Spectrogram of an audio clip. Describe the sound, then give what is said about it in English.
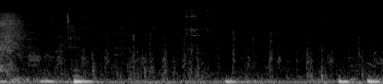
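Horse hooves clopping, a few irregular low thuds spaced across the stretch, moderately loud and heard alone without voices. “Some of the children run after your horse that goes impossibly fast.”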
